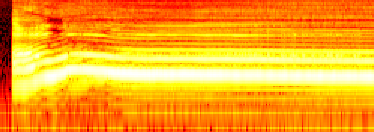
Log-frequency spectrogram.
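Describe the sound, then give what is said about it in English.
A person loudly imitates a wolf's howl, one long sustained note that rises briefly at the start and then holds steady, alone with no talking. “He howled as loud as he could.”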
